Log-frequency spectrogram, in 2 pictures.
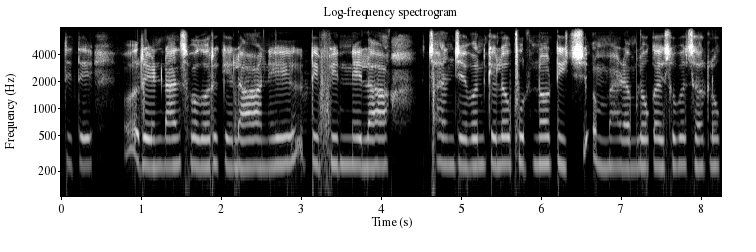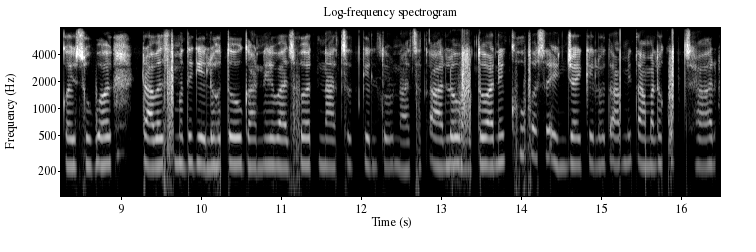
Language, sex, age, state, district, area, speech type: Marathi, female, 30-45, Maharashtra, Wardha, rural, spontaneous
